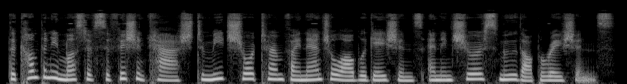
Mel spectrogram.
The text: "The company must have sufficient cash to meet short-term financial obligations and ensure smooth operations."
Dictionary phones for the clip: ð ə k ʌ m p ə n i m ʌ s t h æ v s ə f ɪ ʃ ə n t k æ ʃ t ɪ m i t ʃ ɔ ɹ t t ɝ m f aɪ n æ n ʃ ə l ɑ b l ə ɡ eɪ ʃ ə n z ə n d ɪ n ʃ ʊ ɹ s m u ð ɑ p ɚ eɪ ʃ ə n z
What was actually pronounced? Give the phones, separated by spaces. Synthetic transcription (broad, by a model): ð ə k ʌ m p ə n i m ʌ s t h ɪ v s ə f ɪ ʃ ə n k æ ʃ t ɪ m i t ʃ ɔ ɹ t t ɝ m f aɪ n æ n ʃ l ɑ b l ə ɡ eɪ ʃ ə n z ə n ɪ n ʃ ʊ ɹ s m u ð ɑ p ɚ eɪ ʃ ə n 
